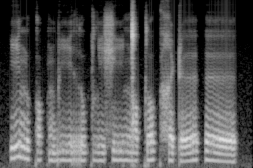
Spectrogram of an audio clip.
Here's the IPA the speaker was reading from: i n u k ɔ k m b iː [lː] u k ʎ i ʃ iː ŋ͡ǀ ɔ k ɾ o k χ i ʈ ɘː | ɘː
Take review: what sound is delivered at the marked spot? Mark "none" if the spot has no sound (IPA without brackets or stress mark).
r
